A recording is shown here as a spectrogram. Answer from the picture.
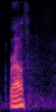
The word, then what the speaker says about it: Routh: Routh? – Is that how you say it? – Yeah. – Routh? – He's doing okay.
